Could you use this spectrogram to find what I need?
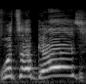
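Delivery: very high, loud, energetic shouted yell. Greeting everyone at the start of the show, yelling. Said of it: "you are yelling".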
